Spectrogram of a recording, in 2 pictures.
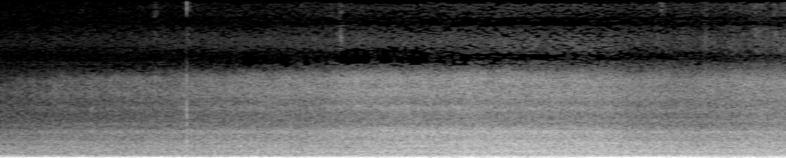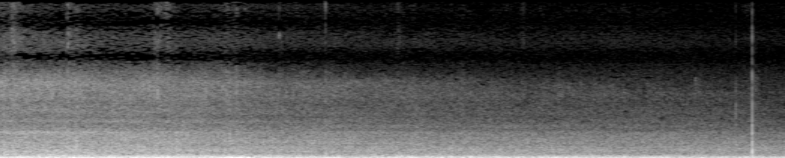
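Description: Road traffic: a low steady rumble with a hiss of vehicle noise that swells about halfway through and fades near the end.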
